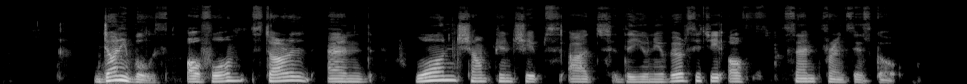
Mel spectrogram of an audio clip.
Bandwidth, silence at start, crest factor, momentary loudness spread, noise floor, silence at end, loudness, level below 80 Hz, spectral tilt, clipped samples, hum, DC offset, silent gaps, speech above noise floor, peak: 16.5 kHz; 0.95 s; 20 dB; 14 LU; -66 dBFS; 0.7 s; -21 LUFS; -58 dBFS; -6.5 dB/octave; under 0.1%; none; under 0.1%; none; 46 dB; -2 dBFS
